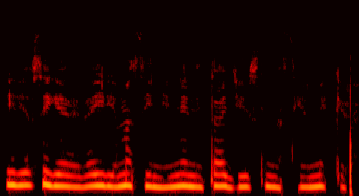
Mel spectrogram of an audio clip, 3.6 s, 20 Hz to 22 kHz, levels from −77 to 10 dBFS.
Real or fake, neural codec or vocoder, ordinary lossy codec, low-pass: real; none; none; none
